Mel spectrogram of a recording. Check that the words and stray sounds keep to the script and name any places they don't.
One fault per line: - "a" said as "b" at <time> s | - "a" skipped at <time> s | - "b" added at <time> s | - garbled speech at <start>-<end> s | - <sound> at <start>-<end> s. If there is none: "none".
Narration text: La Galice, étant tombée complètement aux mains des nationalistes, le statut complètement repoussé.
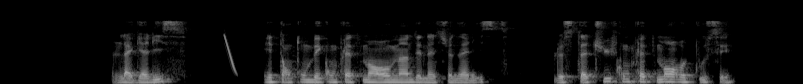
- chirp at 2.2-2.4 s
